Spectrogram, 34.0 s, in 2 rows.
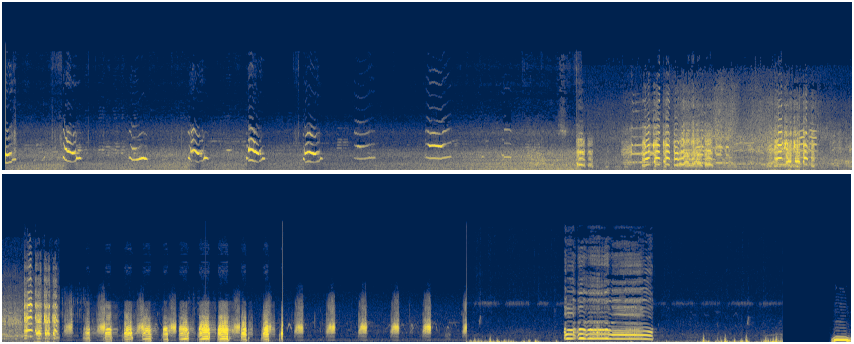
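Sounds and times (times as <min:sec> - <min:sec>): single high calls: 0:08.5 - 0:09.1
geese honking: 0:11.5 - 0:25.6
ducks quacking: 0:11.5 - 0:26.3.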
